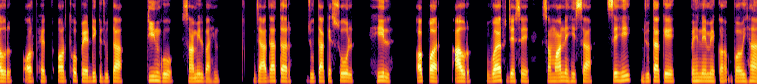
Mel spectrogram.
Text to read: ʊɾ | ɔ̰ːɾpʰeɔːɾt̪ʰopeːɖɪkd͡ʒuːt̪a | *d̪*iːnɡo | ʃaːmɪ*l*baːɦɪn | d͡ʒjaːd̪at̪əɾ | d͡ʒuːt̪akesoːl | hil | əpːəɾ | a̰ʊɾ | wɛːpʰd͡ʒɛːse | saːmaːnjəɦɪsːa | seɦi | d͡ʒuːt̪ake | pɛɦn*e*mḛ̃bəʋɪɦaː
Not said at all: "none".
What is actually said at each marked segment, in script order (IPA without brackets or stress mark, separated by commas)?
t̪, l, e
